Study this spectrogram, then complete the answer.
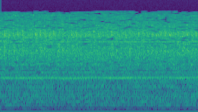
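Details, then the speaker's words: Lada Vesta at idle after adjusting the EVAP canister purge valve: smooth quiet idle, faint steady hum, annoying chatter gone though valve still operates; inaudible in cabin and under hood. "мы его не закрыли полностью до сих пор работает но уже назойливый звук шум исчез звук стал более комфортным ровном тихим"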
